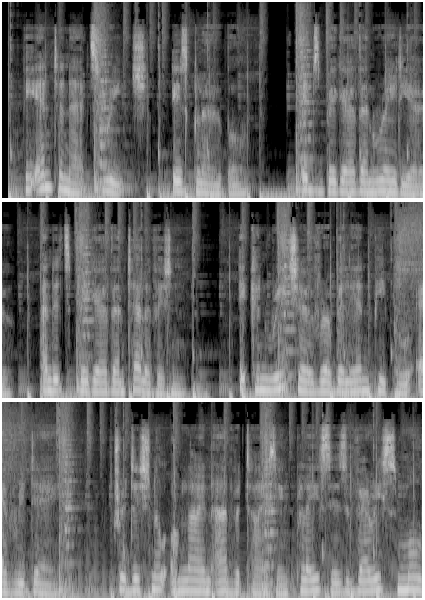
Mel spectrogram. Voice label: commercial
